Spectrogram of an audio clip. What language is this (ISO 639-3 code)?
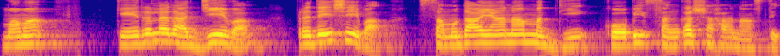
san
